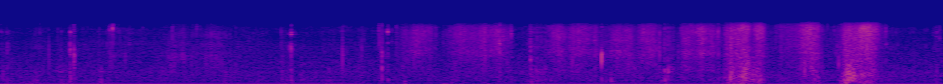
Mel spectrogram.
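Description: A person chewing a bite of a chicken sandwich with small mouth clicks, while its paper wrapper crinkles in rustling bursts from about halfway through, the loudest two near the end.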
